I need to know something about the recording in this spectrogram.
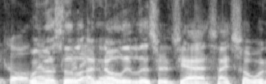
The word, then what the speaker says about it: anole: One of those little anole lizards. Yes, I saw one in my porch. As a matter of fact. Okay. Anole? Am I saying it right? Yeah, anole. Yeah.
